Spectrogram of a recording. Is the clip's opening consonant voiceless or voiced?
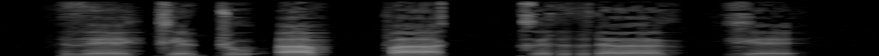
voiced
